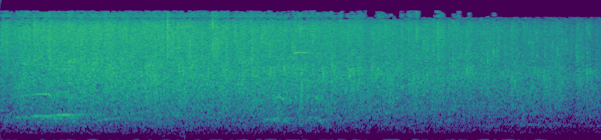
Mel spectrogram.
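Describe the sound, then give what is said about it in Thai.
An audience applauds God at the end of a sermon, a dense crackle of many hands clapping at once, fairly loud and sustained for several seconds before tapering slightly at the end. “ใครเชื่อว่าสิ่งที่ผมเทศมาทั้งหมดวันนี้จะเกิดขึ้นกับท่าน อาเมนตบมือพระเจ้าดีไหมครับ”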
